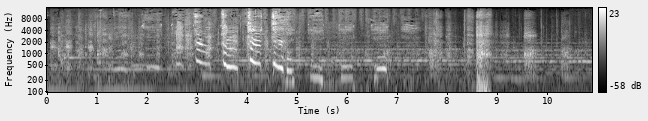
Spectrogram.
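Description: Three dogs at a hostel gate whimper and whine as a person leaves, in a cluster of high, falling cries, several overlapping in quick succession near the middle, with softer whines and a brief thump around them.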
